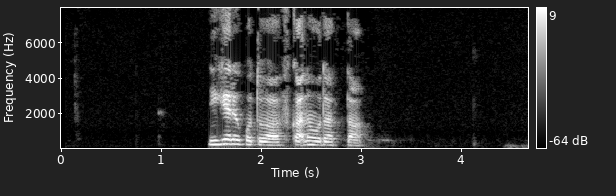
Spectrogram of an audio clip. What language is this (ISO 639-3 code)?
jpn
